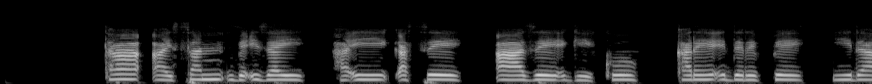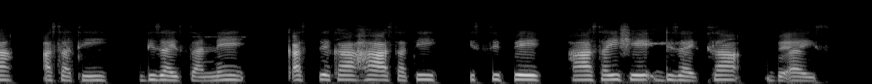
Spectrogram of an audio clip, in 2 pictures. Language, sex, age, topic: Gamo, female, 25-35, government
